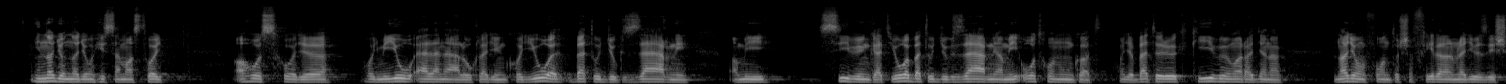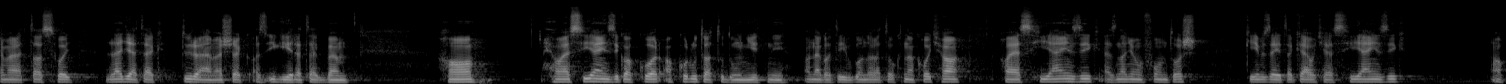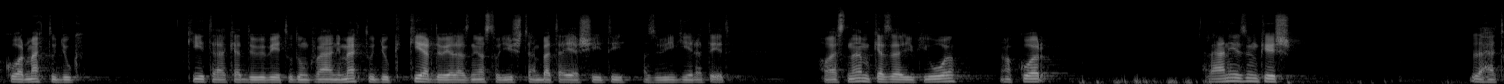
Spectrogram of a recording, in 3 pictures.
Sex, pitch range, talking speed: male, 110-125 Hz, 125 wpm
